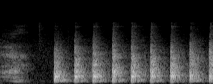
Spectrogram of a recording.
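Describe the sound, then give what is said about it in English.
A quick, steady run of about nine firm, loud knocks on a hotel room door on the second floor, following a brief murmur of voice at the start. “Yeah, I was knocking on...”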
